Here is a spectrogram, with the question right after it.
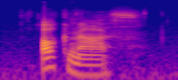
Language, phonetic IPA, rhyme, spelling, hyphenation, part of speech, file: Hungarian, [ˈɒknaːs], -aːs, aknász, ak‧nász, noun, Hu-aknász.ogg
- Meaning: miner (a person who works in a mine)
